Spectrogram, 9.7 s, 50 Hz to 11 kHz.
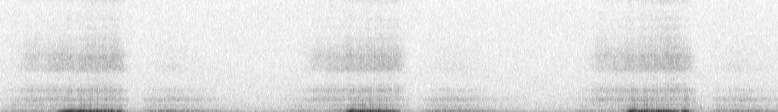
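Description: Three loud, rattling snores about 3.5 seconds apart, roughly 17 a minute, with soft breathing out between; regular sleep snoring.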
